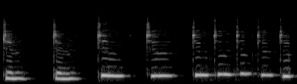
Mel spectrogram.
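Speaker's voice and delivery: high sung dum dum notes; imitated xylophone beat. Shown as a demonstration. Mocking the annoying pop songs, high imitated xylophone dums. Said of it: "this whole, like".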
